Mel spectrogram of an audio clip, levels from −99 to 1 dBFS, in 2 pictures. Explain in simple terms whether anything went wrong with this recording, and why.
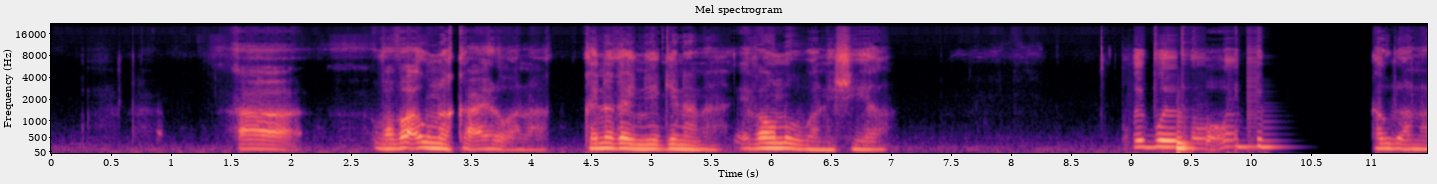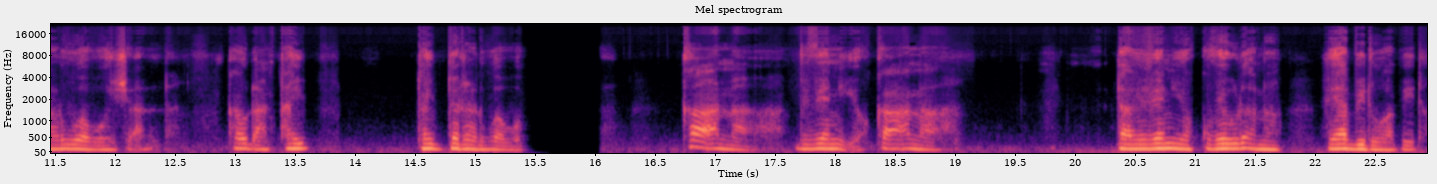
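Yes, three things went wrong in this speech clip. From 8.95 to 10.08 s there is repeated packet loss (robotic sound): the stream breaks six times in quick succession, with the longest gap about 69 ms. Each gap is filled by stretching the sound just before it, so about a third of that stretch is patched-in guesswork, which is why it sounds choppy and mechanical with bits missing.

Right after, from 10.10 to 11.08 s, comes a long network dropout, likely caused by the connection stalling for nearly a second. The last sound smears briefly into a fading buzz, then about half a second of silence follows before speech resumes with that portion simply gone. The same happens again from 15.38 to 16.06 s: a short fading tail, roughly 0.57 s of silence, and the missing audio never returns.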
